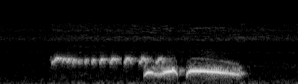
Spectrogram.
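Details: Spotted dove calling and cooing, used to stir caged decoy doves: a quick stuttering run of soft, slightly higher notes leads into two deeper, drawn-out hollow coos, all within two seconds, against quiet surroundings.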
